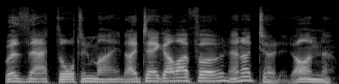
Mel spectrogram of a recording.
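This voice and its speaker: A man reads a visual novel aloud as an audiobook narrator. His mid-range voice moves widely in pitch, expressive and informal, and the recording is close and dry. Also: moderate pace, no echo.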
